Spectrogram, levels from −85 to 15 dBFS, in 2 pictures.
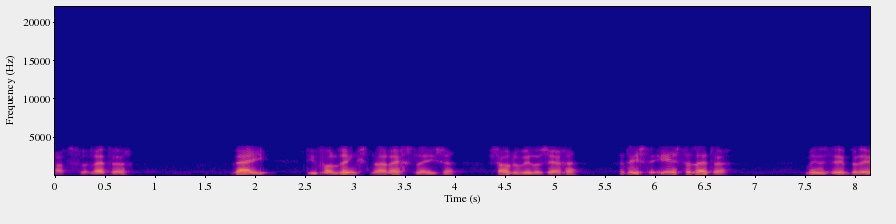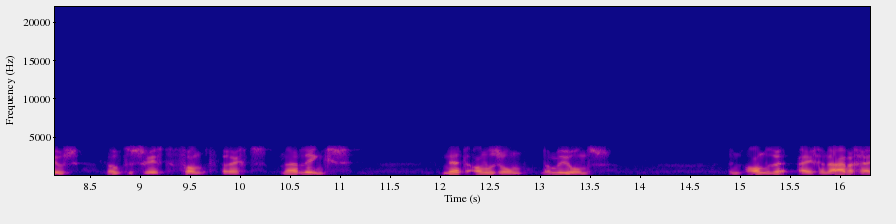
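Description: From start to finish the speech is run through a Codec 2 vocoder, and it's heavily mangled. Only pitch, voicing, energy and a rough spectral shape survive. The voice is rebuilt from sine waves, so it comes out robotic and buzzy, squeezed into roughly 250 Hz to 3.6 kHz. That fits Codec 2's top 3.2 kbit/s mode.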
